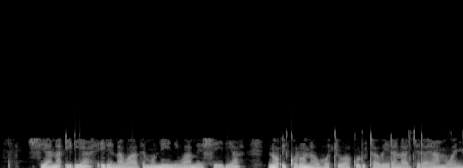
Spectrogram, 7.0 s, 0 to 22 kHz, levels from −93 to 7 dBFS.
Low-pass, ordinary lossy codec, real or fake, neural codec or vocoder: 19.8 kHz; AAC, 16 kbps; real; none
